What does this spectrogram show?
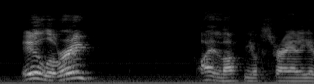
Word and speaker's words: Uluru: She always used to say it like Ularu. Uluru.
